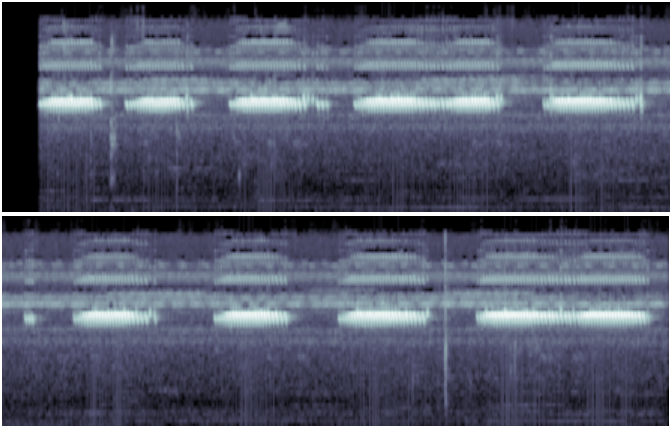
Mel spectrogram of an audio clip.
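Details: Cricket calling in loud, even bursts of high, pure chirping, each burst lasting about a second and repeated roughly every one and a half seconds, with a faint low hum beneath.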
